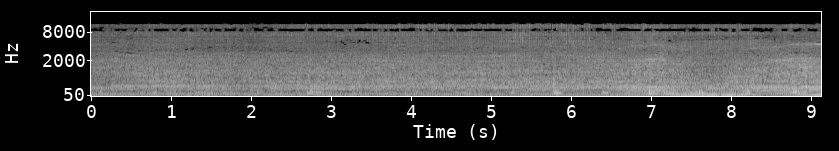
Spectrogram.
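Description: Small petrol engine of a radio-controlled model boat running steadily as the boat travels across the water.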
